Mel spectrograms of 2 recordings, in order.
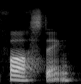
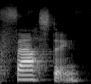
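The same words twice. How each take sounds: First: It is said in a standard British accent. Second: It is said in an American or northern accent. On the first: "But standard British English" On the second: "American English or Northern British English would be"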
